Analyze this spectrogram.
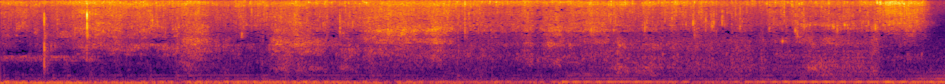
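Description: Garden-hose spray nozzle rinsing dirt out of a robotic pool cleaner's plastic mesh filter basket: a steady hiss of spraying water over a low hum.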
